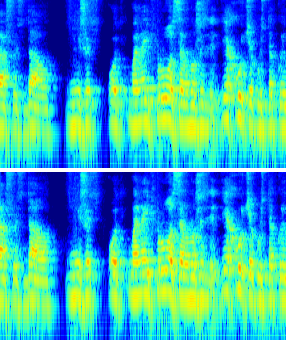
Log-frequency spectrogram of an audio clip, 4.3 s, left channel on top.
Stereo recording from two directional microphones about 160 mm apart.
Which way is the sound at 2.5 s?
20° left (ahead or behind).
